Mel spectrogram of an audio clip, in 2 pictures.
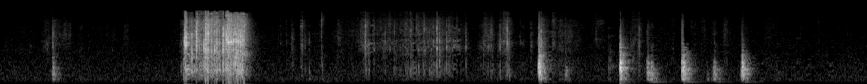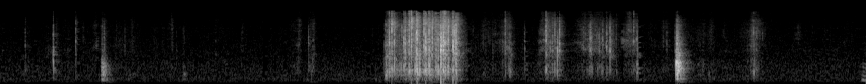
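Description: Tarot cards being shuffled close by in two loud riffle bursts, each about half a second long, well apart, with quieter taps and card handling between them and no talk.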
